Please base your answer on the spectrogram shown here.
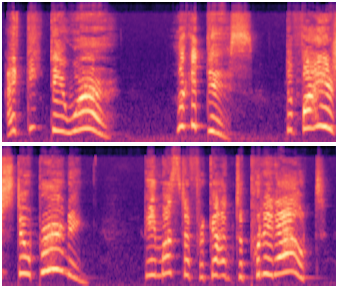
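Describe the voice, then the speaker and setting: A tiny, eager creature in an extremely high, squeaky pitch. It sounds alert and observant, like a cartoon sidekick in an audio drama. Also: male voice, expressive, unhurried, fairly bright tone, heavily acted. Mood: alert, curious. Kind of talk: amateur audio drama acting.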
